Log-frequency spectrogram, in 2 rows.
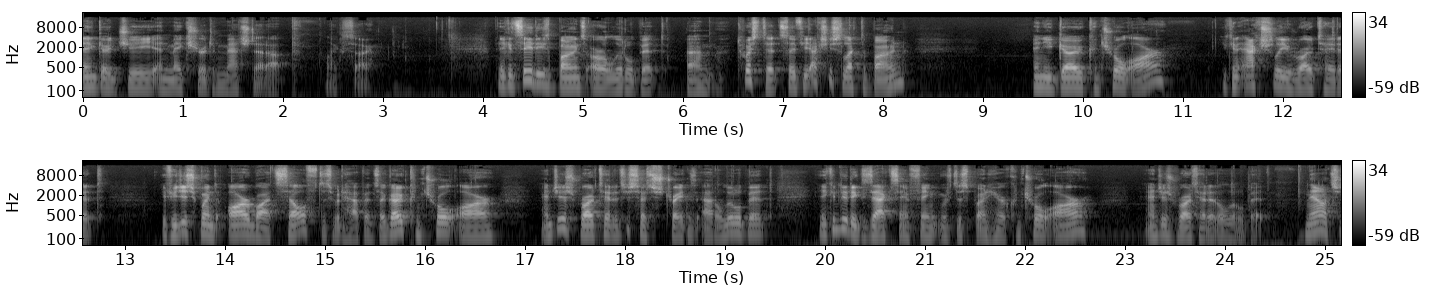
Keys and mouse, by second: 0.0 g, 10.4 ctrl+r, 14.0 r, 16.2 ctrl+r, 16.4 middle click, 19.3 click, 20.1-25.1 shift+middle drag, 21.9 ctrl+r, 24.7 KP_3.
